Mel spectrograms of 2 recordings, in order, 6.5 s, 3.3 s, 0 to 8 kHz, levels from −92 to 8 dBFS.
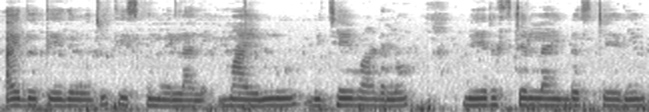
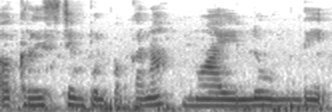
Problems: low volume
